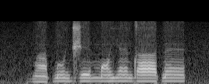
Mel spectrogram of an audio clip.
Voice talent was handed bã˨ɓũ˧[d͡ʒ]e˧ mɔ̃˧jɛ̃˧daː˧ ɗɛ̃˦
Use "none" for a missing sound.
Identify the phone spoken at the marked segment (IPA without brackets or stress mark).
d͡ʒ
